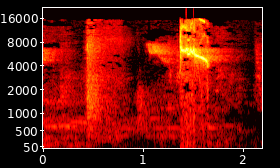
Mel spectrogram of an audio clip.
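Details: Female Oriental white-eye in breeding condition calling to males: a soft faint note, then one loud, high, slurred whistle sliding downward, over quiet background hum.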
